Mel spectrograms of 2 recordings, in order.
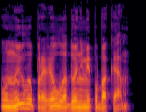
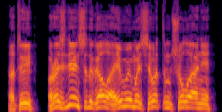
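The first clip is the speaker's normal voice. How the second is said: lightly voiced husband, higher-pitched retort; bickering husband; 8 semitones higher, 3 dB louder than usual. A narrator's reading. Husband challenging wife to wash in the scullery, indignant.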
